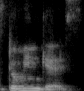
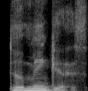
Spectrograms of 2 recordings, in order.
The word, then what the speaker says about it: Dominguez: paternal grandmother and how do how do you pronounce that last name the last name is Dominguez Dominguez okay all right I I I probably won't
